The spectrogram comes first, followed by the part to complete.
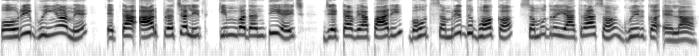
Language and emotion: Maithili, neutral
